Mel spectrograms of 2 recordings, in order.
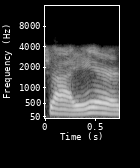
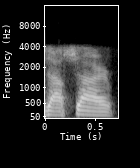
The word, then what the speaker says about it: Al-Shaair: So many people are calling him Shaair, and I put a thing out on Twitter and say it's one syllable. It's not Shaair.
